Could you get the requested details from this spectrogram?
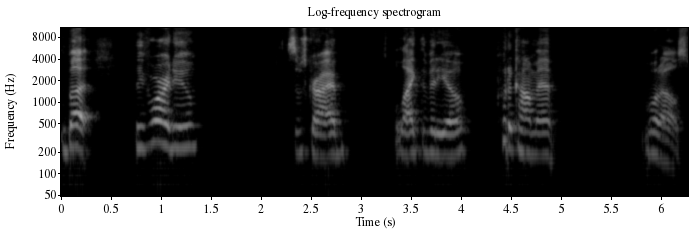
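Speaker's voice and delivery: speaking with mouth full, chewing. Opening a video for viewers while eating, talking with mouth full. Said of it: "as I eat this date thing with my mouth full".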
